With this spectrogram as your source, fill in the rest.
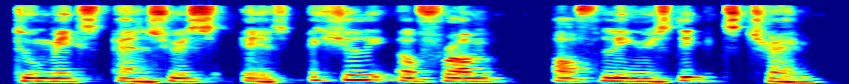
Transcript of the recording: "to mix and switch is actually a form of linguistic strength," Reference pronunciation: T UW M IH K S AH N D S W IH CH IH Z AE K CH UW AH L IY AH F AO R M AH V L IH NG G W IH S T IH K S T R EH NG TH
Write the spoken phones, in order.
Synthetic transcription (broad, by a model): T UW M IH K S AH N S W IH S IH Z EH K CH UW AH L IY AH F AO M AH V L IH NG G W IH S T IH K S T R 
